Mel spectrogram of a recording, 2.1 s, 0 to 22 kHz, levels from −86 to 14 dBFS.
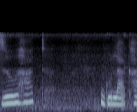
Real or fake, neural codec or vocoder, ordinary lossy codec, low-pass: fake; codec, 16 kHz in and 24 kHz out, 1 kbps, XY-Tokenizer; none; 7.2 kHz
